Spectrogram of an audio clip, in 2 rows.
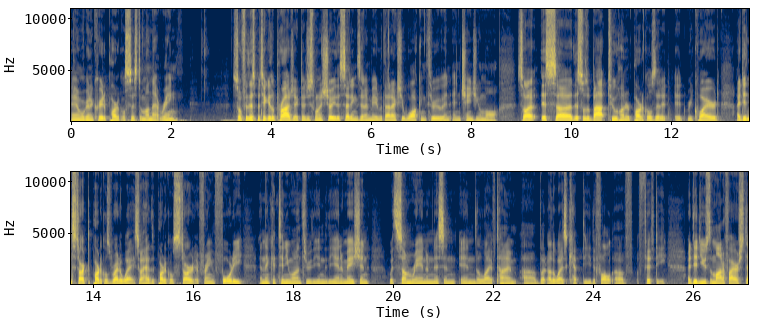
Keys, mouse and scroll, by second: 1.0-2.7 drag.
